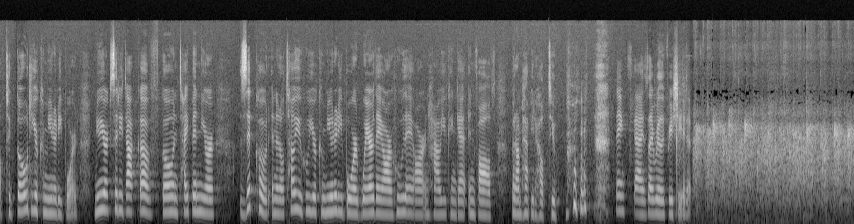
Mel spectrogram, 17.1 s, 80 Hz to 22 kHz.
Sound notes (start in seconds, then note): 11.3 laughs; 13.7 audience applauds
